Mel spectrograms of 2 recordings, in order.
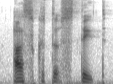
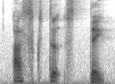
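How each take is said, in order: The two takes are said the same way.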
